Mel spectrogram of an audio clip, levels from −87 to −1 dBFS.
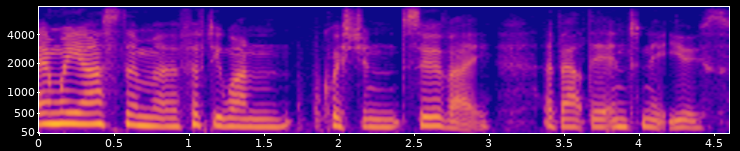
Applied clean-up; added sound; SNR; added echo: none; none; none; none.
